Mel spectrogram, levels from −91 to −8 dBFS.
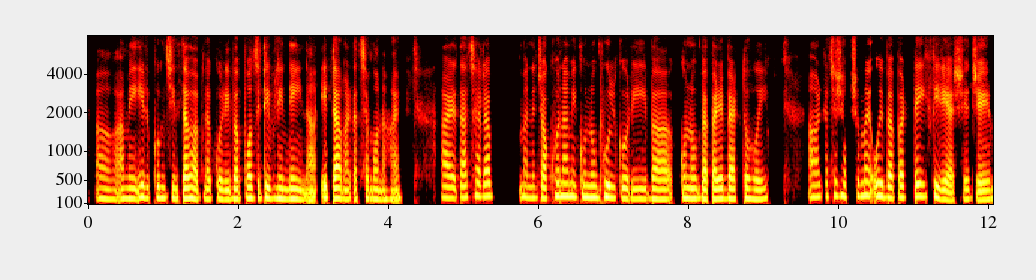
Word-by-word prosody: আ - - -3 0.3
আমি 180 0 -1
এরকম 195 -1 0
চিন্তাভাবনা 180 -2 +2
করি 165 -1 +2
বা 175 - +5
positively 185 -1 +2
নেই 175 -1 +4
না, - - 0 0.2
এটা 185 -1 +4
আমার 160 -1 -3
কাছে 170 - -5
মনে 165 -1 -1
হয়। 170 - -2 0.6
আর 190 - 0
তাছাড়া 215 +2 0 0.5
মানে 200 -2 -3
যখন 225 +5 +1
আমি 220 -1 +2
কোনো 200 -1 +3
ভুল 210 -2 +6
করি 170 -1 0 0.2
বা 175 -1 +3 0.3
কোনো 185 -1 +2
ব্যাপারে 170 +1 +4
ব্যর্থ 175 0 0 0.2
হই, 165 0 0 0.6
আমার 210 +1 -3
কাছে 220 +1 -6
সবসময় 230 +2 -1
ওই 225 - +6
ব্যাপারটাই 200 +2 +2
ফিরে 185 -7 +3
আসে 170 - -6
যে, 150 - +3
185 Hz, 175 wpm, -23 LUFS, 175-205 Hz, 0.6 s, ভুল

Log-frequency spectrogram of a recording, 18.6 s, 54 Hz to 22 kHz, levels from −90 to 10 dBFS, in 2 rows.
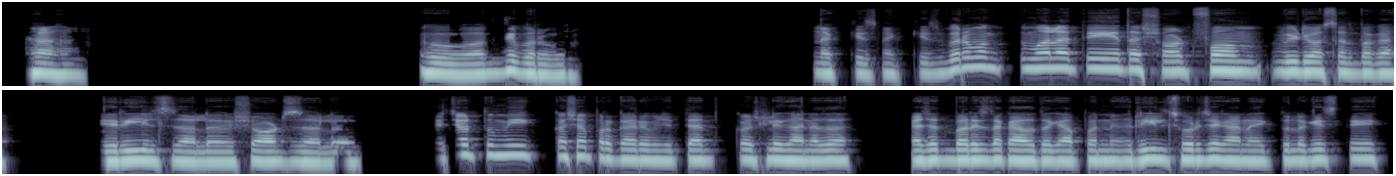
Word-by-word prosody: हां, 145 -2 +2
हां. 130 -1 -3 2.3
हो. 135 -2 +2
अगदी 145 +5 +1
बरोबर. 125 -3 -1 1.6
नक्कीच, 140 -1 -4
नक्कीच. 135 +2 -8
बरं 190 +3 +1
मग 210 -3 -1
तुम्हाला 200 +1 +4
ते 195 -1 +3
आता 185 -1 +1
शॉर्ट 160 -1 -2
फॉर्म 165 -2 +2 0.2
व्हिडिओ 155 -1 +3
असतात 150 0 -1
बघा. 145 0 0 0.7
ते 140 0 +3
रील्स 145 -1 +3
झालं, 135 -1 0
शॉर्ट्स 140 -1 +1
झालं. 130 0 -1 0.5
त्याच्यावर 215 +6 -1
तुम्ही 215 0 0 0.2
कशाप्रकारे 175 -5 0
म्हणजे 150 -1 -1
त्यात 150 -1 0 0.2
कसले 155 0 0
गाण्याचा 150 0 +2 0.4
त्याच्यात 150 +1 +3
बरेचदा 155 0 +4
काय 150 -1 +5
होतं 150 0 +1
की 145 - 0
आपण 150 +1 0 0.2
रील्सवर 160 0 +2
जे 160 - +4
गाणं 150 -1 +2
ऐकतो 145 +1 -3
लगेच 150 +1 -1
ते 165 -1 -1
150 Hz, 135 wpm, -22 LUFS, 140-160 Hz, 2.3 s, काय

